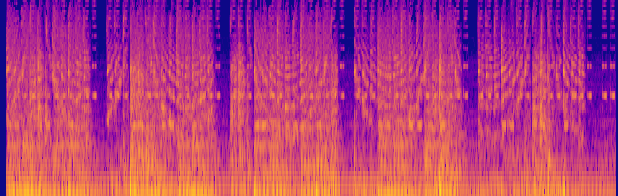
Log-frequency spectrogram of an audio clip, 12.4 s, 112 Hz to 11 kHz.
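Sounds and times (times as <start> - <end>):
vehicle music: 0.1 - 12.3.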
